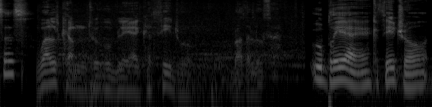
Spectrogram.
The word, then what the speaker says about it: Oublié: The how do you even pronounce this? Welcome to Oubliette Cathedral, Brother Luther.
